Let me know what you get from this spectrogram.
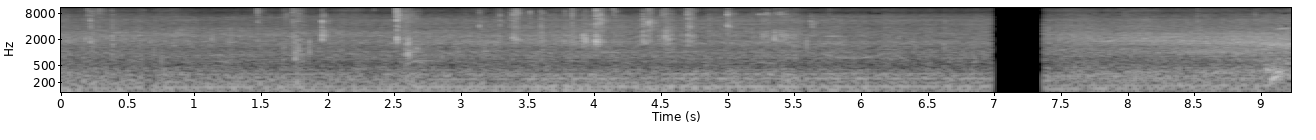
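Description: A vehicle engine running steadily, with scattered sharp clicks over it. After a brief cut about seven seconds in, wind rumbles on the microphone.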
